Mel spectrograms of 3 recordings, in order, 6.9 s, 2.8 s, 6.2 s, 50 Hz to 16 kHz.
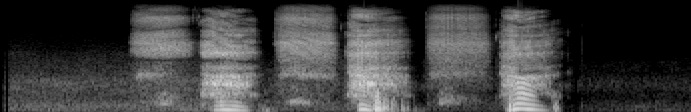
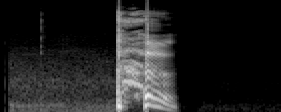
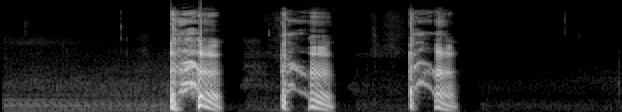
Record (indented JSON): {
  "exhalation_length": "6.9 s",
  "exhalation_amplitude": 30342,
  "exhalation_signal_mean_std_ratio": 0.45,
  "cough_length": "2.8 s",
  "cough_amplitude": 32768,
  "cough_signal_mean_std_ratio": 0.28,
  "three_cough_length": "6.2 s",
  "three_cough_amplitude": 32767,
  "three_cough_signal_mean_std_ratio": 0.32,
  "survey_phase": "beta (2021-08-13 to 2022-03-07)",
  "age": "18-44",
  "gender": "Male",
  "wearing_mask": "No",
  "symptom_none": true,
  "smoker_status": "Never smoked",
  "respiratory_condition_asthma": false,
  "respiratory_condition_other": false,
  "recruitment_source": "REACT",
  "submission_delay": "0 days",
  "covid_test_result": "Negative",
  "covid_test_method": "RT-qPCR",
  "influenza_a_test_result": "Unknown/Void",
  "influenza_b_test_result": "Unknown/Void"
}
